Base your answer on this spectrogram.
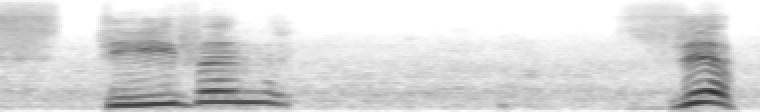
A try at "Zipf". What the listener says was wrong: The P is silent. Ziff, yeah.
